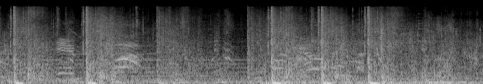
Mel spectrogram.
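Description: A revolver fires repeated loud shots.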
